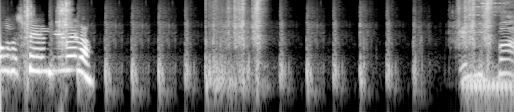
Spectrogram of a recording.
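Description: Footsteps run quickly over paving stones.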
